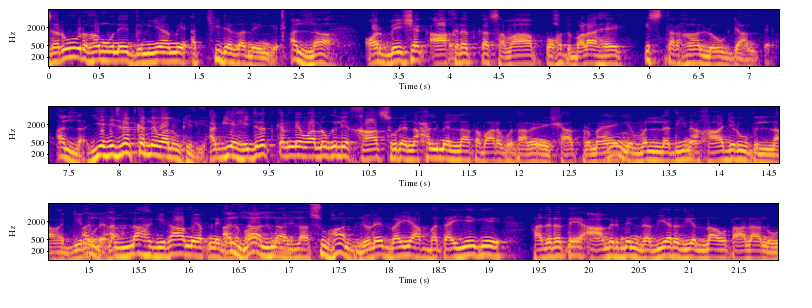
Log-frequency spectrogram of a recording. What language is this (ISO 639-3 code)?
urd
